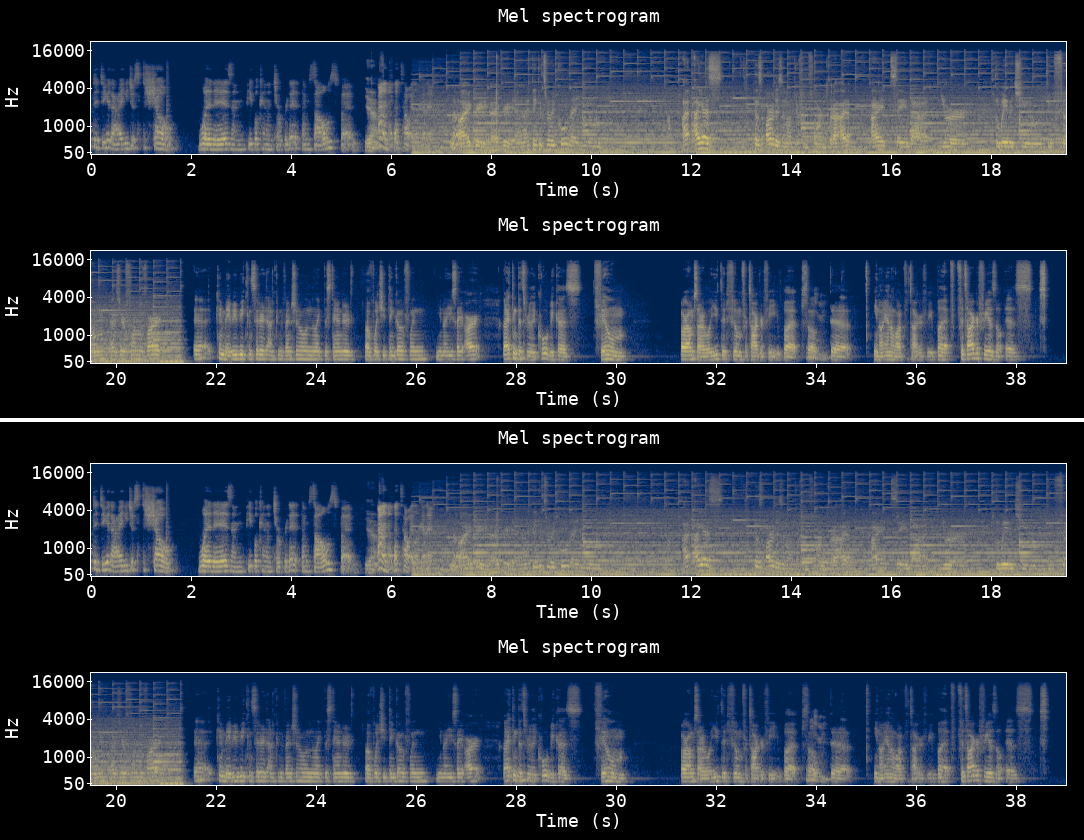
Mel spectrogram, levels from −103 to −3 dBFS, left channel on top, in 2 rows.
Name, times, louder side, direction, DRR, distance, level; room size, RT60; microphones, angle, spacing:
voice 1, 0.0-1.6 2.1-5.2 5.7-6.8 21.6-21.9 28.1-28.4 33.8-34.2, right 3 dB, 75° right, 0.4 m, -33 dB
sound 1, 6.4-21.3, left 1 dB, 15° left, 0.4 m, -33 dB
voice 2, 7.2-10.2 11.5-12.6 13.3-15.2 15.6-17.6 18.1-20.9 21.6-24.7 25.0-27.3 27.7-29.3 29.6-30.2 31.3-34.0 34.3-34.7 35.2-38.6, left 5 dB, 85° left, 0.3 m, -31 dB
2.9 x 2.4 x 2.2 m
head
